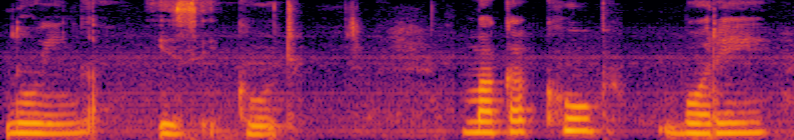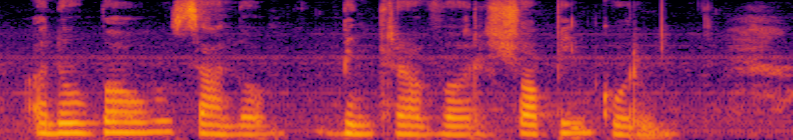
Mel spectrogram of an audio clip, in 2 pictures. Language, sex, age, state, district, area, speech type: Goan Konkani, female, 30-45, Goa, Salcete, rural, spontaneous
